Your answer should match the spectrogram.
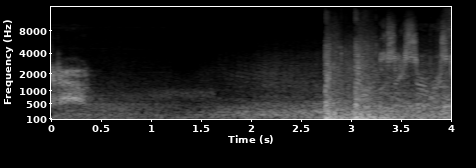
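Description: Cannon fire in the Mass Effect video game as Cerberus brings the weapon online: a short boom opens, then after a quiet stretch a loud, sustained rumbling blast erupts and rolls on with bursts.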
